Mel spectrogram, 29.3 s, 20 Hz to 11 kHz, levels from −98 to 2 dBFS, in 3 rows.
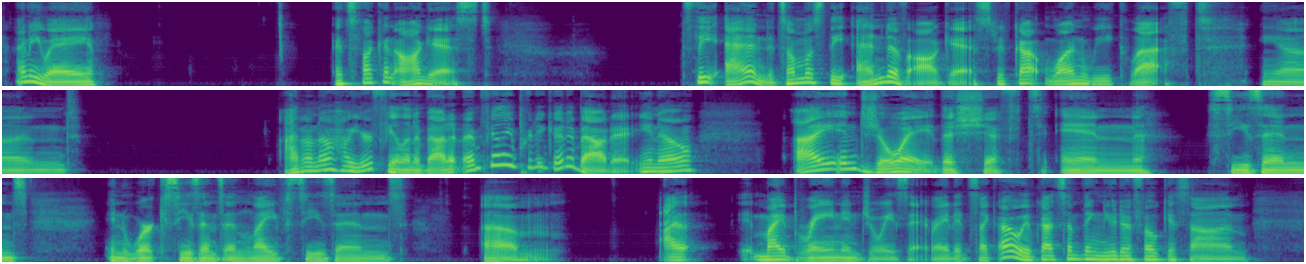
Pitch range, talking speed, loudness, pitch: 95-140 Hz, 130 wpm, -19 LUFS, 105 Hz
